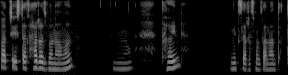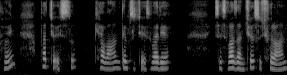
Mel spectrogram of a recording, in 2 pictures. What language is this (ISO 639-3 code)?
kas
